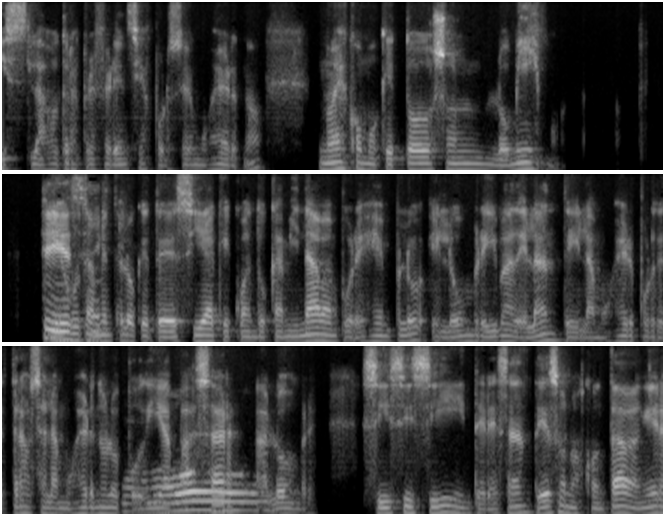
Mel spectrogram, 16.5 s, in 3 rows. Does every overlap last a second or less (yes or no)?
no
